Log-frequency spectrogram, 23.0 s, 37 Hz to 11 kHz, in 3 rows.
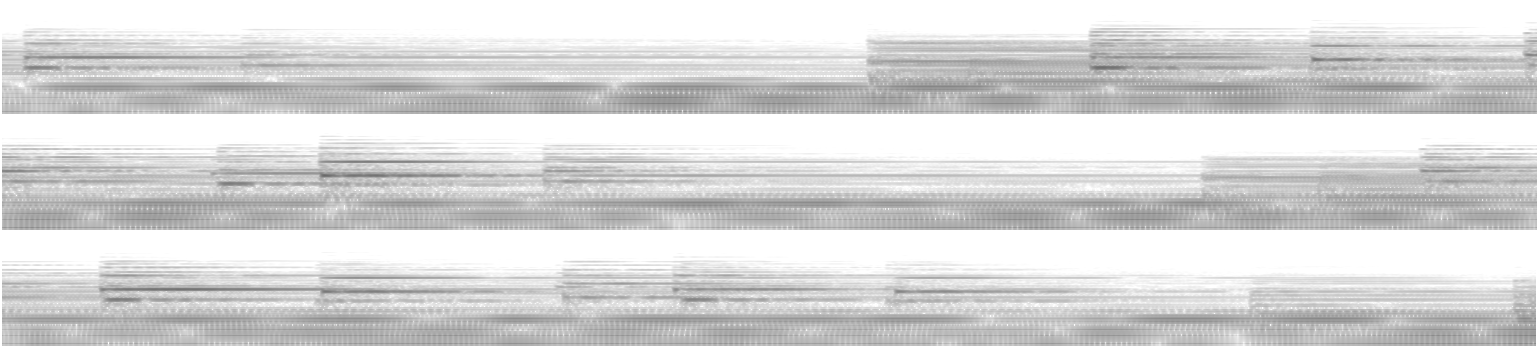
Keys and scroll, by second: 0.5 shift+s, 3.5 shift+s, 6.5 shift+s, 8.2 s.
